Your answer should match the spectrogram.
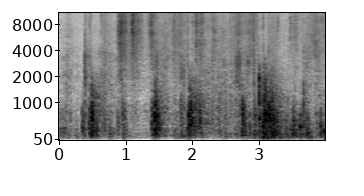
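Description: A large, heavy paper shopping bag of thick, dense paper being handled and pulled open: a run of stiff paper crackles and rustles with a few dull thumps.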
